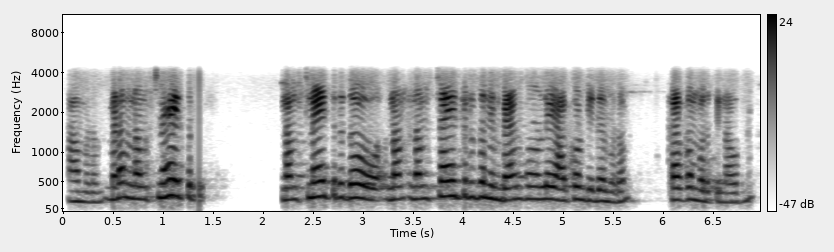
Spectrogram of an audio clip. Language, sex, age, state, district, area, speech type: Kannada, male, 45-60, Karnataka, Kolar, rural, conversation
